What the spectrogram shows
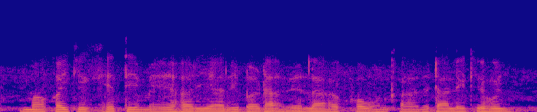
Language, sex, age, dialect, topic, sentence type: Bhojpuri, female, 18-24, Southern / Standard, agriculture, question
